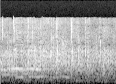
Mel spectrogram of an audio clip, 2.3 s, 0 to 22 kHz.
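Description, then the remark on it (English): An audience applauds the speaker's 17-year-old daughter with steady, dense hand clapping that holds at an even level throughout, with a faint murmur of voices underneath. “Y'all give her a big hand clap.”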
